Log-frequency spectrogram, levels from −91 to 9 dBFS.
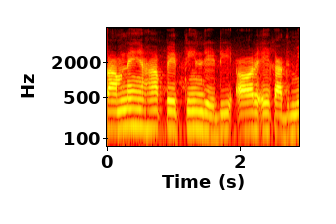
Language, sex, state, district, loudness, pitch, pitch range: Hindi, male, Bihar, Patna, -17 LUFS, 145 Hz, 135-150 Hz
